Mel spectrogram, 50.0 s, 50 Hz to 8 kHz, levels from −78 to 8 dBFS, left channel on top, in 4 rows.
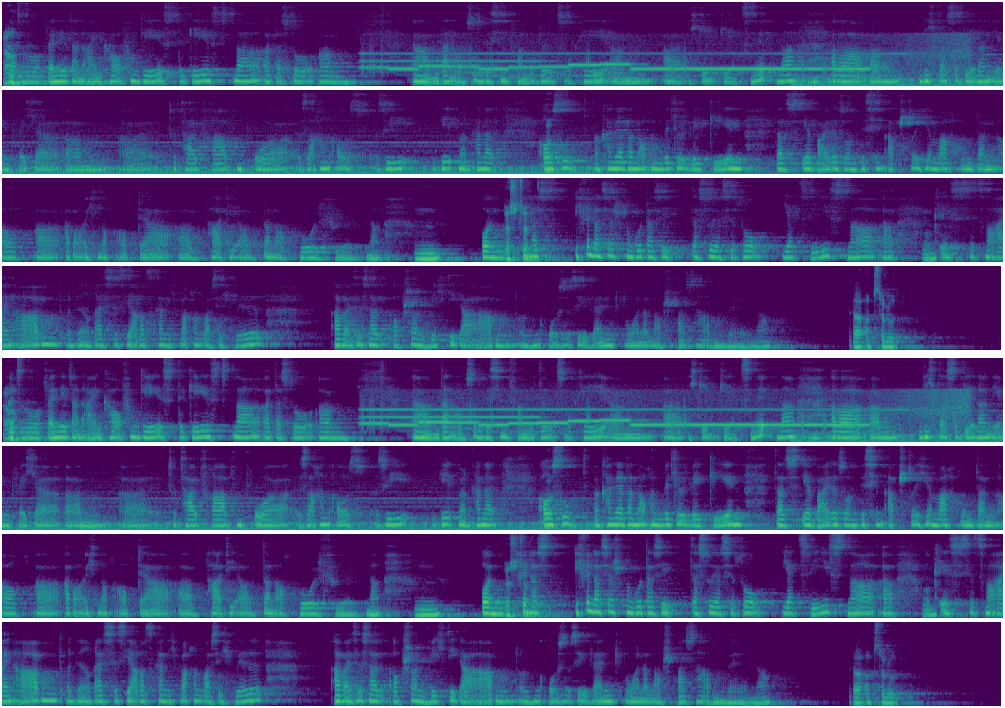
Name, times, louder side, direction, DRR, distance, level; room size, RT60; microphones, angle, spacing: voice 1, 0.1-17.6 18.0-30.2 31.0-31.9 32.2-34.5 34.8-41.2 41.7-47.2, right 2 dB, 85° right, 5 dB, 1.3 m, -26 dB
sound 1, 4.5-12.1, right 2 dB, 45° right, 0.7 m, -27 dB
sound 2, 9.8-24.3, equal, 10° right, 2.0 m, -33 dB
voice 2, 30.2-30.5 31.3-31.7 36.5-36.7 48.2-48.7, left 2 dB, 30° left, 11 dB, 1.0 m, -24 dB
18.5 x 17.5 x 9.8 m, 1.2 s
head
